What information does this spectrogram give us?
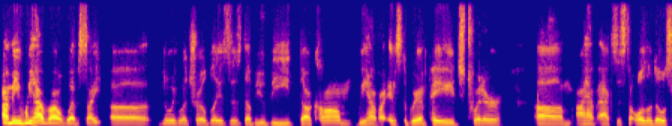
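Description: A man's voice: fairly low pitch, mellow, no room sound, highs cut off. A man who grew up in Boston, a basketball coach, giving casual, conversational answers as a podcast guest. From born in Trinidad, grew up in Boston from age six. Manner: conversational, frequent "you know".

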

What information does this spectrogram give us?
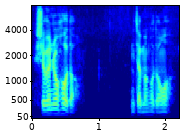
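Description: A man's voice: fairly low pitch, fast, highs cut off, close to an everyday voice. An actor playing a domineering, impatient young man in a modern radio drama, brusque and commanding. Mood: curt, ordering. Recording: clearly noisy track with rain-like ambience.

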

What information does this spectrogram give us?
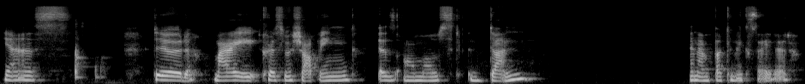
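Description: A young woman from Chihuahua, Mexico, co-hosting a casual podcast and telling animated stories with laughs and swearing. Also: mid-range voice, slow, long pauses, rough recording. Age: young adult. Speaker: podcast co-host. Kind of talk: casual chat.

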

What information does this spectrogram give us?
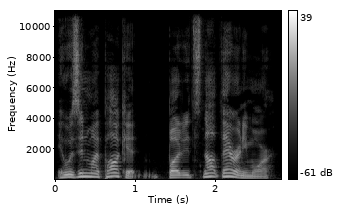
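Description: Storybook part: a man playing a frantic young woman, high and shrill. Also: sing-song, moderate pace, no echo, studio quality. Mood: panicked. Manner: panicky, swearing. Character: panicking young woman tourist.

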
